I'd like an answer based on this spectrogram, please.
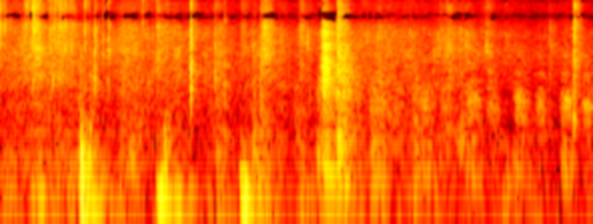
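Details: Hatch, an eight-year-old female Golden Retriever, pants indoors while enjoying toys and treats from a Doggy Box. Breathy huffs come as a few stronger puffs about every half second, then fade into softer, rougher breathing in a small room.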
